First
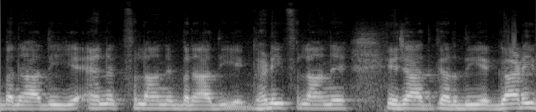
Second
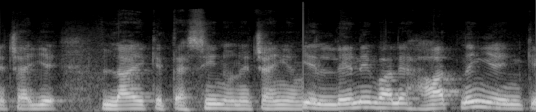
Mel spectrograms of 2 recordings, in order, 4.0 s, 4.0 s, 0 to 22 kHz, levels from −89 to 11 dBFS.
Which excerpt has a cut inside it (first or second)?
second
